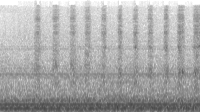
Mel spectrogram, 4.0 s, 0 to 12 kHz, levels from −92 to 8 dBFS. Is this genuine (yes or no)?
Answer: yes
